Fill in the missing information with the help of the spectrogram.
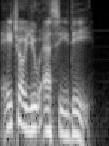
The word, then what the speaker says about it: housed: What is it's spelled the same way, housed. – Housed. – But you gotta pronounce the S. Not like a Z.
